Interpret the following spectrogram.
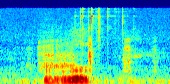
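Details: Border Collie refusing to drop its ball: a low, rumbling growl lasting about half a second, then a few faint rustles, just after a woman says 'drop it'.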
